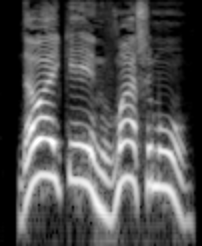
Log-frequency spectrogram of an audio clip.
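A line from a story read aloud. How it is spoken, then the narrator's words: Cheerful shout over voices. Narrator (Russian): перекрывая их голоса, весело заорал Янок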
